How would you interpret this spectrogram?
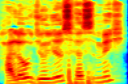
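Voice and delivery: laut und hoch rufen, als ob die Leitung hakt; laut ins Handy rufen bei schlechter Verbindung; gespielter Ruf ins Telefon. Pretend. Spielt hakende FaceTime-Verbindung vor. (laut rufend, als ob die Verbindung abbricht)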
